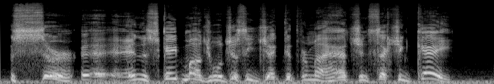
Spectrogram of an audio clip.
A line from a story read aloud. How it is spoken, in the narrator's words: Aldo sputtered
